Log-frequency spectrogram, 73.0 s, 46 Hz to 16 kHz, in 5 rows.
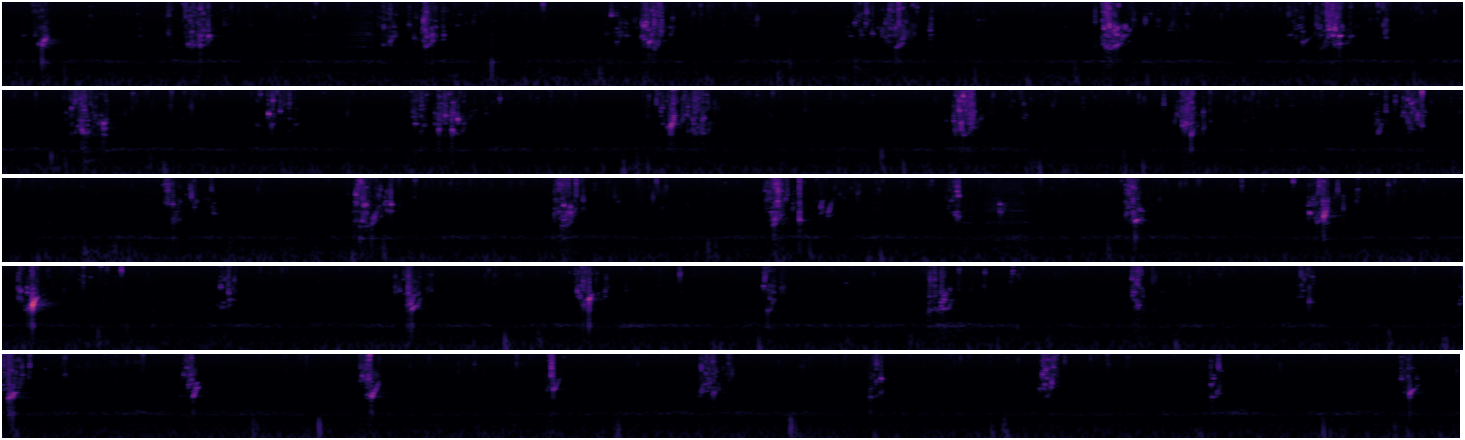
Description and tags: Water splashing. Recorded in a 5 gallon bucket, hand splashing water against sides of bucket.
